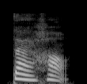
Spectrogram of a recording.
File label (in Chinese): "代号", Chinese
